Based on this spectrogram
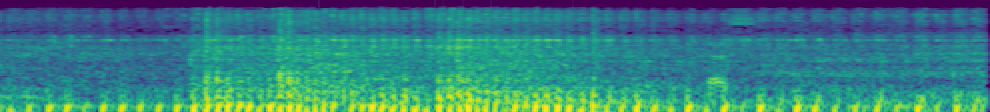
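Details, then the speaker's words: Honda Supra Fit carbureted motorcycle after fixing a flooding carburetor, idle set with a tachometer after finding peak rpm: steady, even low putter with a stable idle that no longer stalls. "Oke lah segini nih, yang penting udah nggak mati."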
